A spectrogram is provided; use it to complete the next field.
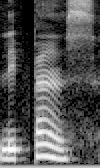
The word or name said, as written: pliers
